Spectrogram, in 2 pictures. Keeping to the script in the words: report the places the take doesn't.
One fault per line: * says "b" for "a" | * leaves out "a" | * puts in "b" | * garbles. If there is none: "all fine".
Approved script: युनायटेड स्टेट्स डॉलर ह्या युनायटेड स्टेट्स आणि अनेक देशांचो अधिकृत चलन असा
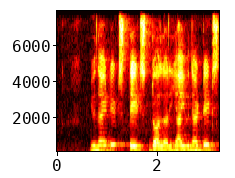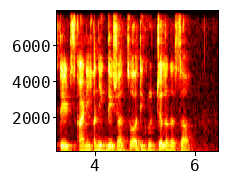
all fine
